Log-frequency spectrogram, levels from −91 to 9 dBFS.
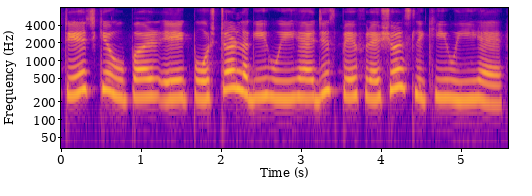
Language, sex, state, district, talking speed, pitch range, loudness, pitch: Hindi, female, Jharkhand, Ranchi, 150 wpm, 230-285 Hz, -14 LUFS, 245 Hz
